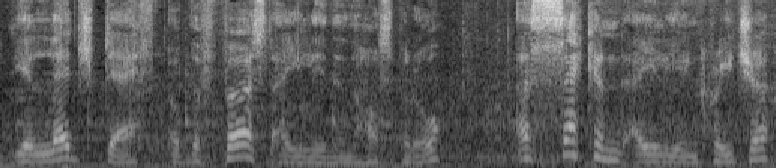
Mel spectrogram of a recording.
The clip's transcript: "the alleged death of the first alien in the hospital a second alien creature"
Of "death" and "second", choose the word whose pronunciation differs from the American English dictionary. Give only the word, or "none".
none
